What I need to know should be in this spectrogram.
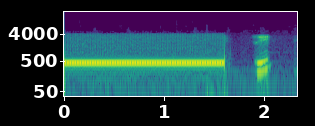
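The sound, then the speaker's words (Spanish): Telephone dial tone heard while calling a neighbour: a loud, steady single-pitch hum holds for about one and a half seconds, then cuts off abruptly into near silence. “he decidido yo también, en vez de mandar un WhatsApp, llamar a mis vecinas”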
